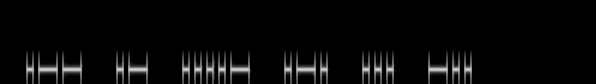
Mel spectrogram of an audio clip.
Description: Morse code, heard as a keyed tone, about 20 wpm, spaced as for 15 wpm, 700 Hz. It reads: WA4RSD
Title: 186 Lesson 30g - Letter b - Call Signs 20wpm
